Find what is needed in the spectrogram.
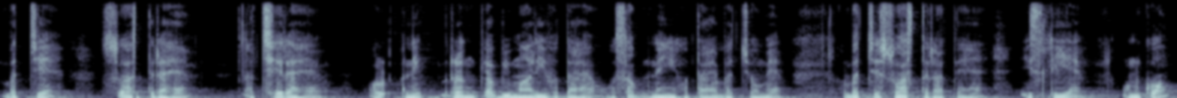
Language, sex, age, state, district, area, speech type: Hindi, female, 18-30, Bihar, Samastipur, urban, spontaneous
